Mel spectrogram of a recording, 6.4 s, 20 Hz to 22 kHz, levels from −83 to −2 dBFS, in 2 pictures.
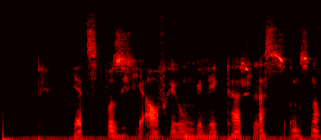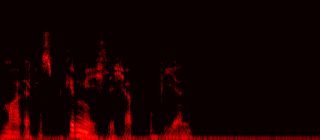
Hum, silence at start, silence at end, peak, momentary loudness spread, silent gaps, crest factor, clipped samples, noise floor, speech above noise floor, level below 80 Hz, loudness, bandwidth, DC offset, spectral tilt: none; 0 s; 0 s; -28 dBFS; 21 LU; none; 24 dB; under 0.1%; -73 dBFS; 23 dB; -68 dBFS; -48 LUFS; 16.5 kHz; under 0.1%; -2.5 dB/octave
